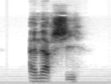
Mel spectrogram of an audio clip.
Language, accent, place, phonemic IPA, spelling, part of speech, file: French, France, Lyon, /a.naʁ.ʃi/, anarchies, noun, LL-Q150 (fra)-anarchies.wav
- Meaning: plural of anarchie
